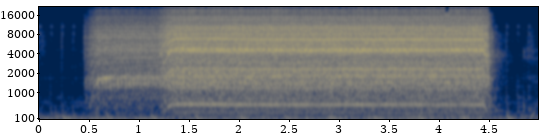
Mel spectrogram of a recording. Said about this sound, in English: I already drilled this one out earlier just to make sure everything was going to work fine. So let's go ahead and do the other three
